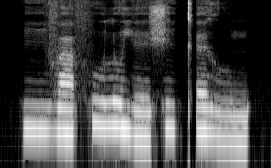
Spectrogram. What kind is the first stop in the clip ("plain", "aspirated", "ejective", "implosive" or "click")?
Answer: ejective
